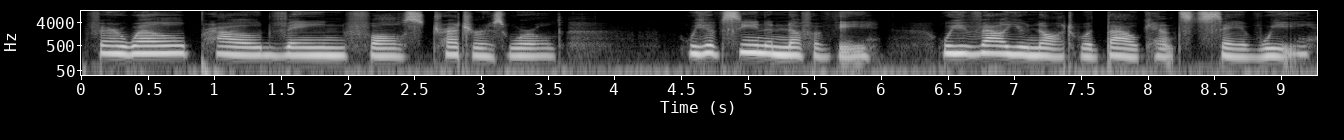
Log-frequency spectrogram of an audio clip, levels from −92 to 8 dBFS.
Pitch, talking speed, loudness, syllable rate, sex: 215 Hz, 135 wpm, -17 LUFS, 3.6 syllables/s, female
